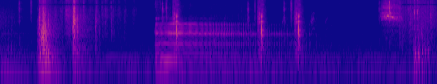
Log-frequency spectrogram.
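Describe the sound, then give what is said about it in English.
Crate kicked open in a video game: a few sharp, heavy thunks, with a sustained humming tone in the middle that fades as more knocks follow. “kick open a crate.”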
